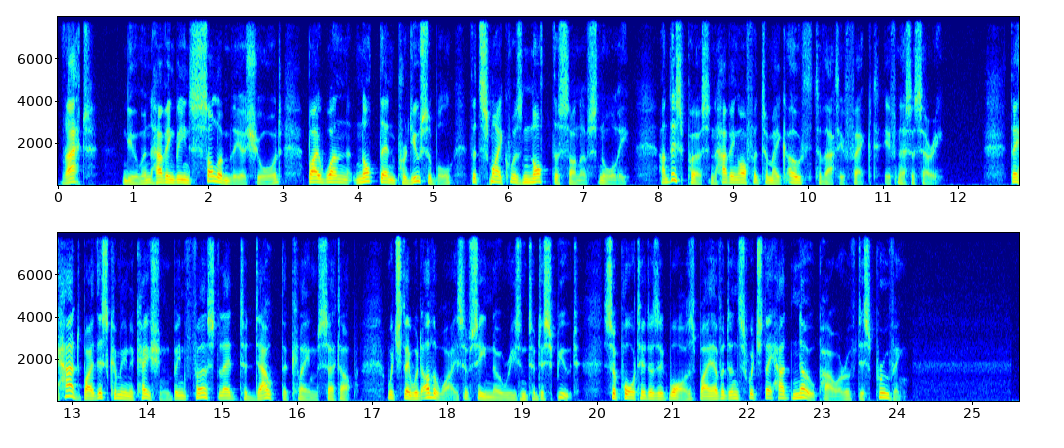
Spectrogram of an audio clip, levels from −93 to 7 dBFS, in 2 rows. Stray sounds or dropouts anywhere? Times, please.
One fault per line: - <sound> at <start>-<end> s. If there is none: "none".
none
